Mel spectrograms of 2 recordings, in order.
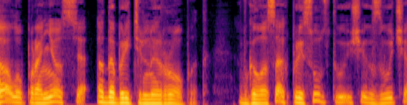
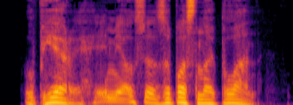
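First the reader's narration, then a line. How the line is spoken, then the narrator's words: Muttering. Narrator (Russian): пробормотал Дев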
